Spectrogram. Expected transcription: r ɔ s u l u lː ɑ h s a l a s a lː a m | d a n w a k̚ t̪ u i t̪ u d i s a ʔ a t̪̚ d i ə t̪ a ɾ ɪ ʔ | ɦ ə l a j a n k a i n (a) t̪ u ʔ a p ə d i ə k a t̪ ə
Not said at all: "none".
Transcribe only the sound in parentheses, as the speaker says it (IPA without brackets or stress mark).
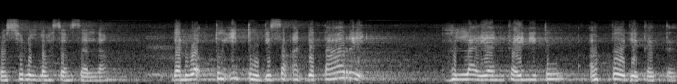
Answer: i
